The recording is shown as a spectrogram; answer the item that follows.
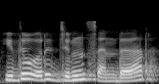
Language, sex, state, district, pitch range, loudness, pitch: Tamil, female, Tamil Nadu, Kanyakumari, 195-220 Hz, -12 LUFS, 205 Hz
